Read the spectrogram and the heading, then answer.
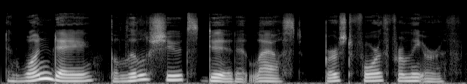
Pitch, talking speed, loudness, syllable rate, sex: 165 Hz, 180 wpm, -17 LUFS, 3.8 syllables/s, female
